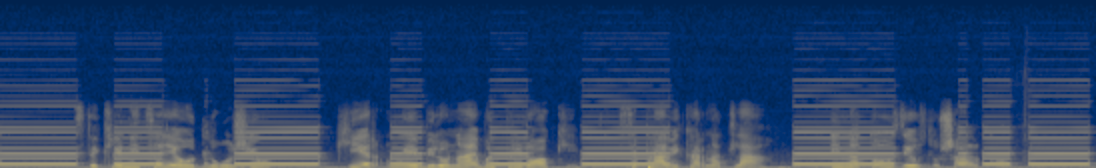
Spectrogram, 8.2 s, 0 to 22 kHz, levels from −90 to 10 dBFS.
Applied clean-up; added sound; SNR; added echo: none; Alarm; 0 dB; none.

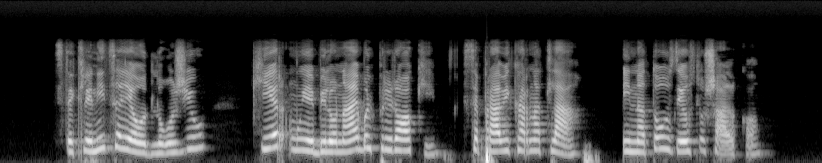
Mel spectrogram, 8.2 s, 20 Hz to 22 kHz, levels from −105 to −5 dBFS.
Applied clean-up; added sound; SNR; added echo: none; none; none; none.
